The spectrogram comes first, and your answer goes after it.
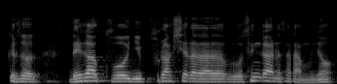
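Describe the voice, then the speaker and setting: A man's voice: medium pitch, fairly quick. A middle-aged man preaching a sermon, telling a personal story and asking the congregation questions. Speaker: pastor.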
